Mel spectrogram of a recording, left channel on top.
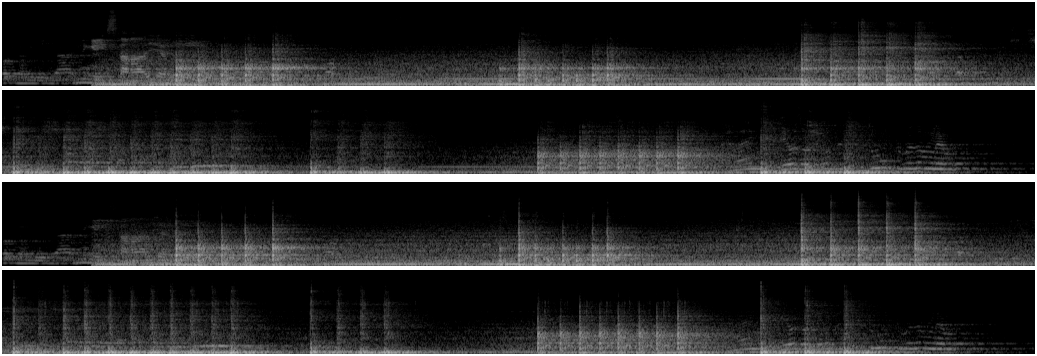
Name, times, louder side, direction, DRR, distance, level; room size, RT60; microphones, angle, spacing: voice 1, 0.0-1.0 2.0-2.3 3.1-5.0 9.2-13.1, equal, 30° left, -9 dB, 5.1 m, -47 dB
voice 2, 0.7-2.5 17.4-19.9, left 1 dB, 80° left, 3 dB, 1.8 m, -43 dB
Knock, 0.9-19.3, equal, 80° right, 3.2 m, -32 dB
26.0 x 15.5 x 8.1 m, 2.2 s
head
